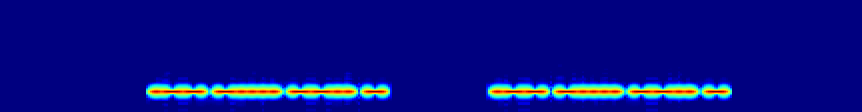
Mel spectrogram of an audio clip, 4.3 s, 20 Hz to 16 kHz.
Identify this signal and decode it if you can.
Morse code, heard as a keyed tone, about 41 wpm, 700 Hz. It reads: W6ZT W6ZT
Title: USA Call Signs - 4 Characters - Repeated 2x - 45wpm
